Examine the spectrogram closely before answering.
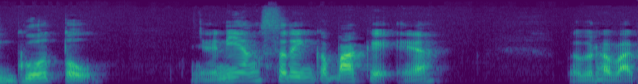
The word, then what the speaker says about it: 事: yang pakai ini ya cara baca kunyomi tapi dia berubah menjadi dari kota berubah jadi goto ini yang sering kepake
